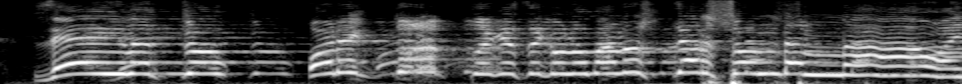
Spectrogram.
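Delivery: rising, very high, loud preacher-style shouted cry.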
